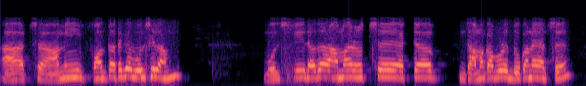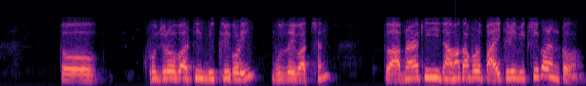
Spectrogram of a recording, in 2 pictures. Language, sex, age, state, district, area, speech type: Bengali, male, 18-30, West Bengal, North 24 Parganas, urban, conversation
